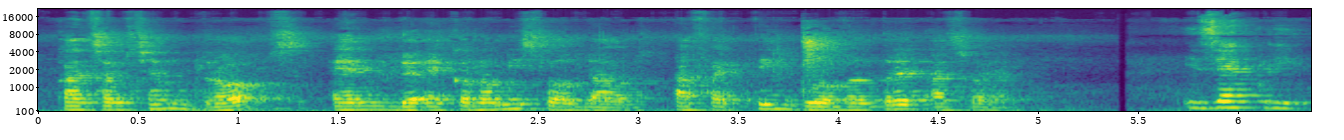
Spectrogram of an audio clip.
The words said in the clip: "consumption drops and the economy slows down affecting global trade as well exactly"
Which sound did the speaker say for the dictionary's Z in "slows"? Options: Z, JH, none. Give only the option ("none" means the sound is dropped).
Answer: none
